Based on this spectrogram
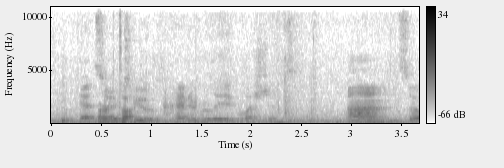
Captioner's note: voiceover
